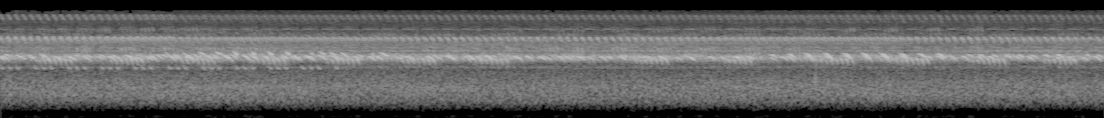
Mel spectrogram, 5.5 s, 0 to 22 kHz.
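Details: Narita, Chiba, Japan: bell crickets and crickets, recorded with a TASCAM Portacapture X8, give a bright continuous high-pitched ringing chorus with rapid pulsed trills coming and going in waves.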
